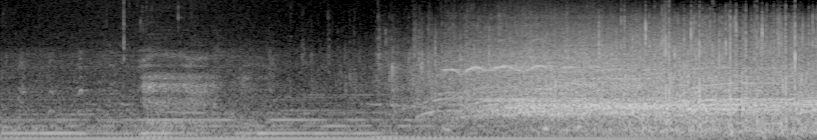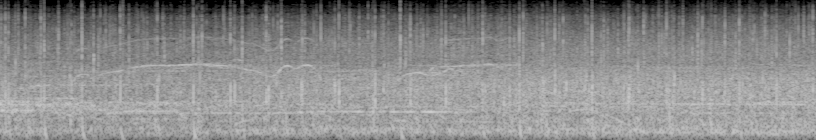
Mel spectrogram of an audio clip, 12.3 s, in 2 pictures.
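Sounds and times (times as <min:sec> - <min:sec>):
crowd applause on Národní třída in Prague: 0:02.3 - 0:12.2.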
